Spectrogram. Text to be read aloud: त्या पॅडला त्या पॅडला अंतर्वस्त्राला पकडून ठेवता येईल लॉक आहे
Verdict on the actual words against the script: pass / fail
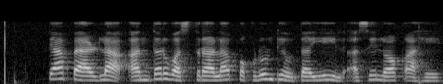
fail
